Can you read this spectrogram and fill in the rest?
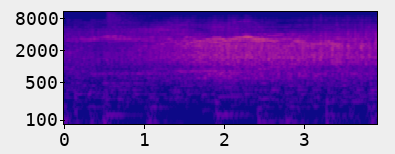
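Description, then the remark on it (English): Canned crowd applause from the Pocket Sitcom app plays on its own, a steady dense patter of clapping that swells slightly louder midway and holds, with faint cheering mixed in. “The crowd's not as into me, apparently.”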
